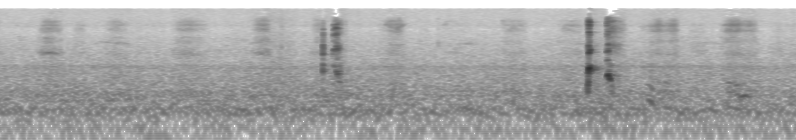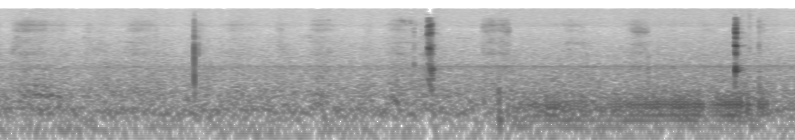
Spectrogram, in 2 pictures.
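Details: Quiet room with several brief, sharp catching sounds at irregular intervals, about six over sixteen seconds; a child's hiccups, likely an infant.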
